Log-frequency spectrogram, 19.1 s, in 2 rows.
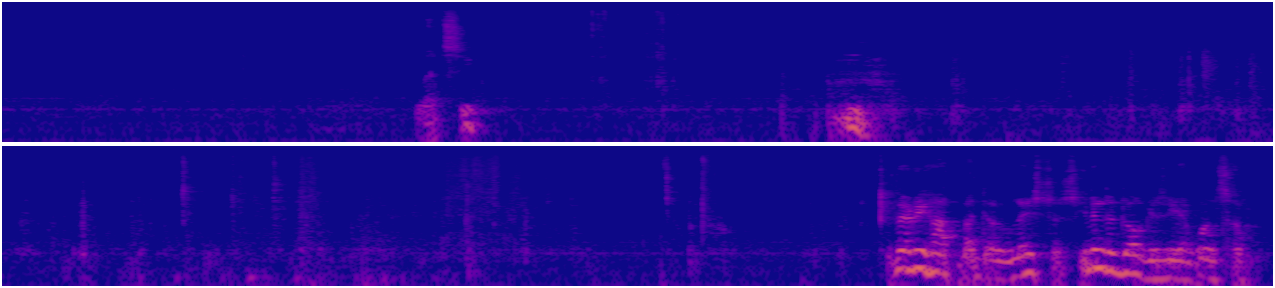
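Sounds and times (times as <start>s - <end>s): chewing crisp food: 4.4s - 12.0s, 13.1s - 16.2s.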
